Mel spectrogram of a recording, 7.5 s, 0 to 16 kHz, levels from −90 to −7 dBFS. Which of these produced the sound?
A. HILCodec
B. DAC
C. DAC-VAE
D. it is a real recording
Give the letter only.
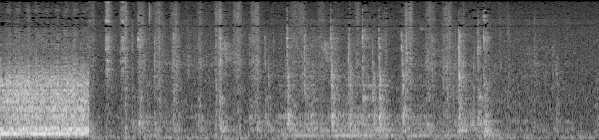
D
